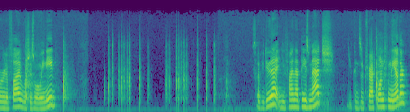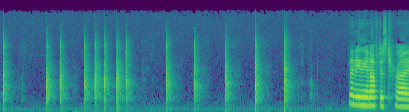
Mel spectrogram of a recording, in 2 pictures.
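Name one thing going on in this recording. A young woman speaks calmly and clearly, as if explaining.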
